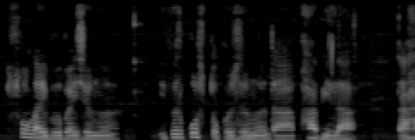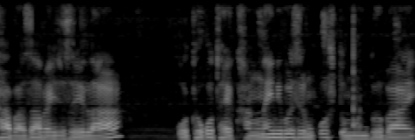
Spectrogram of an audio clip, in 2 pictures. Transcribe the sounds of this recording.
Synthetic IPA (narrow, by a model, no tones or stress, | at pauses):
sɔlajbɯbajzɯŋɯ | ipʰɯɾkɔstɔkʰɔzɯŋɯdapʰabila | d̥aɦabazaβajɾɯzajla | kɔtʰɔɡɔtʰajkʰaŋnajnibɯzɯŋkɔstɔmɯnbɯbaj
